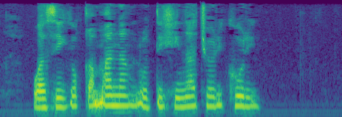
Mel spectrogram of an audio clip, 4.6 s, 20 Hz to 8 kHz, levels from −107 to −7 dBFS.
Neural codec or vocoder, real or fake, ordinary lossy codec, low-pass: none; real; AAC, 32 kbps; 7.2 kHz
